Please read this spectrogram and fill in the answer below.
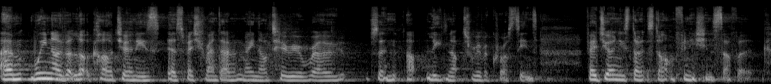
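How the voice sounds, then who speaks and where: Very fast speech comes from a woman with a medium pitch and fairly even intonation. Audible room echo surrounds her voice. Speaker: council cabinet member. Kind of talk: council meeting question.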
